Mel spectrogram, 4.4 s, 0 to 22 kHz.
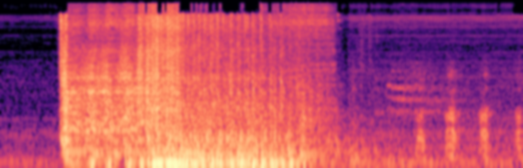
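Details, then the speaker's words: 1964 Chevy Bel Air, long sitting with empty tank, fuel poured in: starter cranks, engine catches in a short ragged sputter for about two seconds then dies, firing only on the poured-in fuel; brief start and stall. "All right, so that was a little tiny ghetto sputter, but you know what? I'll take it."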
